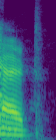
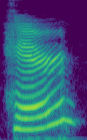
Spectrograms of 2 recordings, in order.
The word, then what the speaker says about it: heard: Just make sure that you get that D sound. The pronunciation I heard before was something like haired or haired. So I want it to be that sound.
